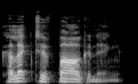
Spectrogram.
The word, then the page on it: collective bargaining: British English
